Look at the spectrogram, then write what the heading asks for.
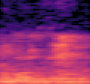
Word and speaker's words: blumpkin: It's called blumpkin. Rhymes with pumpkin.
